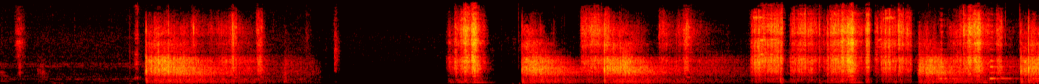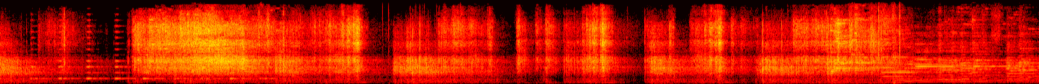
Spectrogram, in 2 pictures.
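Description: Naval guns boom in rapid bursts.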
